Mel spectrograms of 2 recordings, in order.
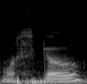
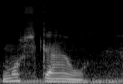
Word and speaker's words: Moscow: Yeah, we can argue about See, the way Americans pronounce Moscow. The word ends with C O W, so they say cow, but we have that scup. So, it's mo and then O.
